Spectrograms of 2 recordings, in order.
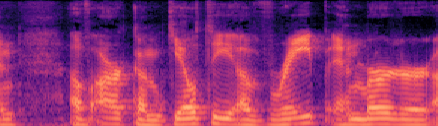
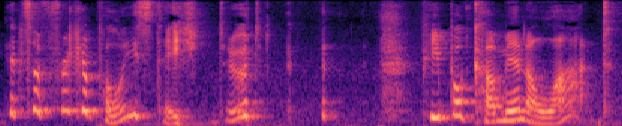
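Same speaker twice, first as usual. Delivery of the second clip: pitched way up, teasing; high mock voice; 10 semitones higher than usual. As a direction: squeak it out like a cartoon. Player mocks in high voice.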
